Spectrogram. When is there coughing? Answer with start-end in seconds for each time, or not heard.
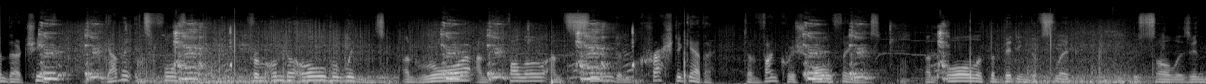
0.3-2.4, 4.4-6.3, 8.0-9.5.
